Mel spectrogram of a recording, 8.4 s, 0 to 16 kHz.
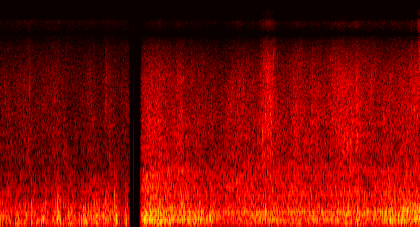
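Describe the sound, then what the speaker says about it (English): Strong wind roars across the microphone aboard a Morgan 382 sailboat at sea, with continuous rushing gusts and water wash, a brief dropout early on and a low engine-like hum underneath, no talk. "Some serious wind out here."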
